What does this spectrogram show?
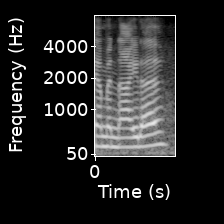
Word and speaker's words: Amanita: like mycology centric environments so I'm always gonna say Amanita I'm never gonna say I'm an Ida just doesn't feel normal in my mouth even though a lot of other people do that I say rasuluh and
